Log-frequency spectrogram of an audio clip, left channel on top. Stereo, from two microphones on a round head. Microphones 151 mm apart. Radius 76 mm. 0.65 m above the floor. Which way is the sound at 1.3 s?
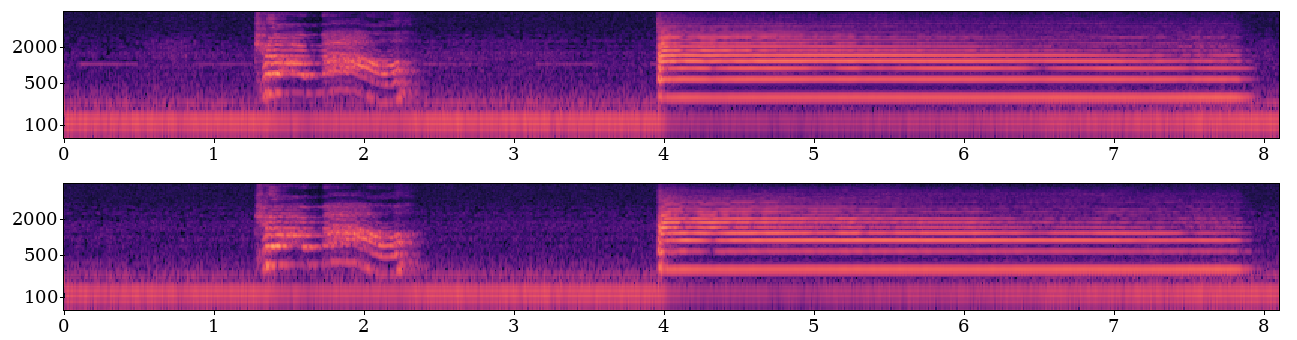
65° left (ahead or behind).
